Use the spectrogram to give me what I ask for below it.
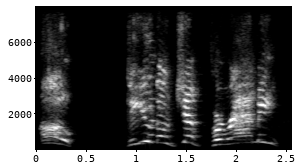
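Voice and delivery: high-pitched imitation of keen golfers; eager retold greeting. Golfer asking the comedian about a mutual friend, eager. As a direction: act out a delighted question.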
